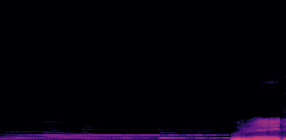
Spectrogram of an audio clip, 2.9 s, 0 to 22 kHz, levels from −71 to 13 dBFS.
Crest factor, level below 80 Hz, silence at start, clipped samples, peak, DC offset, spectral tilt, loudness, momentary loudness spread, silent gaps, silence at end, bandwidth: 16 dB; -68 dBFS; 0 s; under 0.1%; -16 dBFS; under 0.1%; -8 dB/octave; -32 LUFS; 19 LU; none; 0 s; 9.6 kHz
